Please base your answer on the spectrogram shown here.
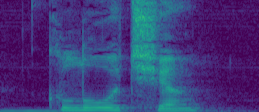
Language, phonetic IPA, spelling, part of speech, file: Ukrainian, [ˈkɫɔt͡ʃʲːɐ], клоччя, noun, Uk-клоччя.ogg
- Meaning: tow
